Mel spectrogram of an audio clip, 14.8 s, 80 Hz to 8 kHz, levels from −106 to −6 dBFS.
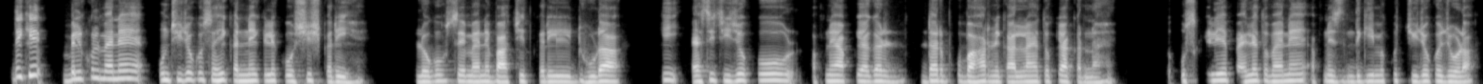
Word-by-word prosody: देखिए, 310 +4 +4 0.2
बिल्कुल 215 +6 0
मैंने 220 0 +4 0.3
उन 185 - +1
चीज़ों 190 +2 0
को 195 +1 -4
सही 175 +1 +2
करने 165 -1 +2
के 165 0 -4
लिए 170 - +2
कोशिश 160 +2 +1
करी 145 -2 0
है, 130 +3 -6 0.5
लोगों 145 +2 0
से 160 -1 +1
मैंने 150 0 +2
बातचीत 140 +2 +3
करी, 145 0 +1
ढूँढ़ा 150 +2 +3
कि 180 +4 -9 0.2
ऐसी 150 +5 +1
चीज़ों 170 +1 0
को 175 0 0 0.2
अपने 160 +4 -1
आप 160 0 +3
के 160 - 0
अगर 155 0 +2 0.4
डर 165 +3 +2
को 155 +1 -11
बाहर 150 +1 +4
निकालना 145 0 +1
है, 150 - +2
तो 150 +1 -6
क्या 150 +1 +2
करना 130 -3 -4
है? 140 +1 -6 0.7
उसके 165 +2 -2
लिए 180 0 +4
पहले 160 -1 +1
तो 165 - -5
मैंने 165 +3 +2
अपनी 160 - -3
ज़िंदगी 145 +1 -3
में 155 0 -2
कुछ 165 +1 -10
चीज़ों 155 0 -1
को 155 0 -2
जोड़ा, 145 -1 +1
155 Hz, 195 wpm, -25 LUFS, 145-170 Hz, 0.7 s, देखिए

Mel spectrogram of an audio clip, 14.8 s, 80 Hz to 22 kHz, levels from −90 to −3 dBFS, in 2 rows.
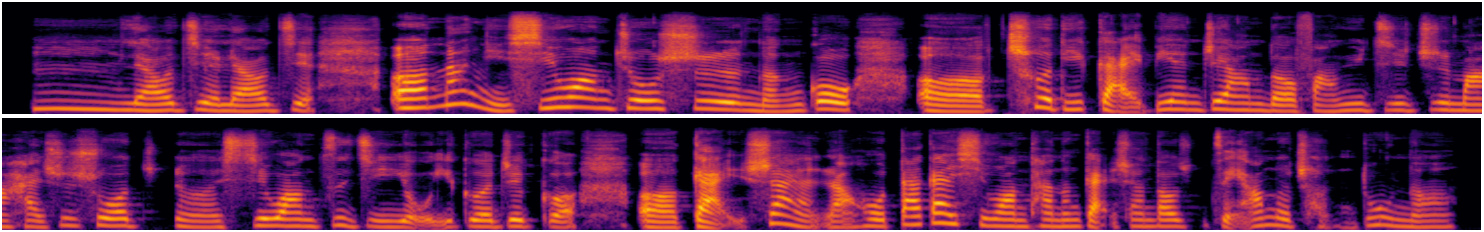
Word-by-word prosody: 嗯， 270 -3 -7
了 225 -1 0
解 225 0 -1
了 200 0 -1
解， 210 +2 -3 0.4
呃， 310 +1 +8
那 420 +4 -1
你 220 -8 -5
希 295 +9 +6
望 325 -3 +3
就 280 -1 +1
是 265 -2 +2
能 200 -1 -6
够， 255 -1 +5 0.3
呃， 190 -4 +3
彻 325 -3 +5
底 255 -3 -6
改 160 -7 +2
变 250 +1 -5
这 270 - +1
样 235 -3 -2
的 200 -2 0
防 205 +1 -7
御 230 - -7
机 230 +1 -6
制 240 +3 -4
吗？ 215 -2 0
还 210 0 -5
是 255 +5 -5
说， 245 0 0
这 245 +2 -15 0.2
呃， 200 -1 -8
希 245 +5 +1
望 235 -2 +1
自 260 +4 -7
己 210 -2 -3
有 - - -5
一 - - -8
个 215 +1 -2
这 225 +2 0
个， 200 -2 -4 0.3
呃， 190 -1 +2
改 - - +5
善， 295 -11 +3
然 195 - -2
后 230 -1 -3
大 285 +3 +2
概 340 +1 +4
希 255 - +2
望 230 -2 0
它 230 +1 -4
能 225 0 -6
改 - - +1
善 225 -1 -6
到 220 0 -2 0.2
怎 - - -3
样 235 +3 -3
的 240 - -4
程 215 - -4
度 255 -3 -8
呢？ 205 +1 -9
230 Hz, 245 characters per minute, -23 LUFS, 210-260 Hz, 0.4 s, 呃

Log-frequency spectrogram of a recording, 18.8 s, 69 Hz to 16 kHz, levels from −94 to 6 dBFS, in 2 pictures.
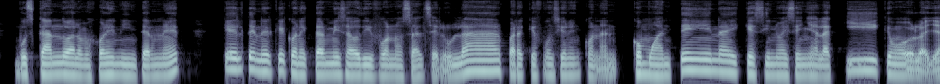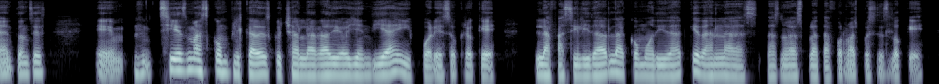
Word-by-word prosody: buscando 135 0 +2
a - - +5
lo 120 - +1
mejor 120 +2 0
en 130 -1 0
Internet 125 +6 0 0.4
que 185 - +2
el 180 0 0
tener 160 -6 +1
que 165 -1 -2
conectar 130 -2 +2
mis 130 0 -1
audífonos 120 -2 0
al 110 +2 -2
celular 165 +6 +1
para 125 - +1
que 125 0 -6
funcionen 125 +1 -4
con 120 - -5
an 65 0 -6
como 135 -2 +2
antena 165 +5 +2
y 145 - 0
que 140 -2 0
si 130 0 -5
no 125 0 -1
hay 125 - 0
señal 120 -1 -1
aquí, 170 +8 -2
que - - 0
muévalo 125 -2 +2
allá. - - 0
Entonces, 135 - -1 0.5
em, - - -2 0.3
sí 180 - +4
es 170 0 +3
más 175 -2 +2
complicado 140 -4 +3
escuchar 135 -1 -1
la 125 0 +2
radio 125 +1 +4
hoy 125 0 +2
en 125 0 -2
día 130 +4 +4
y 135 -6 -2
por - - -2
eso - - -3
creo - - -3
que - - 0 0.4
la 125 0 +3
facilidad, 120 +1 +1
la 150 -2 +1
comodidad 120 0 -1
que 160 - +2
dan 125 -1 0
las 120 -2 -4
las 115 0 -7
nuevas 120 0 -2
plataformas, 110 -3 -3
pues - - -9
es - - -9
lo - - -1
que - - -8
125 Hz, 200 wpm, -23 LUFS, 120-145 Hz, 0.5 s, a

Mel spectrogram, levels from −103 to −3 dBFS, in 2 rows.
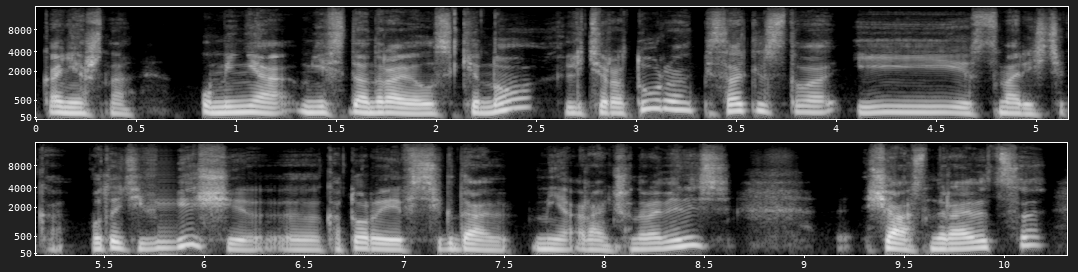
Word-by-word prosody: Конечно, 140 -5 0 0.3
у 160 - +2
меня 150 -1 +3
мне 155 -3 +1
всегда 155 +1 +2
нравилось 135 -4 +4
кино, 200 - 0 0.2
литература, 205 - 0
писательство 185 -5 -2
и 155 -2 -3
сценаристика. 130 -7 -4
Вот 145 +2 -1
эти 150 -3 +1
вещи, 165 - -1
э, 125 -1 -5
которые 140 -5 +3
всегда 135 -4 0
мне 140 -2 0
раньше 130 0 -4
нравились, 200 +9 0 0.7
щас - - +4
нравятся, 160 +11 +2
150 Hz, 130 wpm, -25 LUFS, 140-165 Hz, 0.7 s, нравилось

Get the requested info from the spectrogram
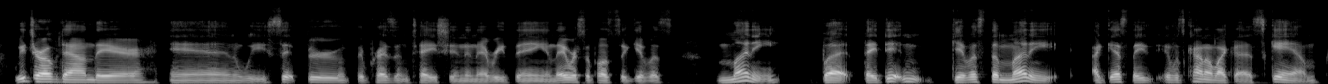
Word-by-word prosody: we - - +3
drove 125 -5 +7
down 110 -1 +4
there, 100 0 +2
and 95 -1 -4
we 80 -2 -7
sit - - -3
through 105 -4 -1
the - - -4
presentation 85 -2 -3
and 80 -1 -5
everything, 80 0 -3
and 80 +3 -7
they - - +5
were 105 -1 +3
supposed 90 -4 -2
to - - -4
give 85 +1 -4
us 85 +1 -6 0.4
money, 100 - 0 0.4
but 105 -1 +6
they 100 0 +4
didn't 130 +2 0 0.3
give 110 0 +1
us 115 0 0
the 115 - +6
money. 100 - +2 0.4
I 95 - +1
guess 115 +6 0
they 100 0 -2
it - - -3
was 105 -3 -6
kinda 125 -5 +2
like 95 -3 +1
a 80 0 -1
scam, 90 - -1
95 Hz, 165 wpm, -24 LUFS, 85-105 Hz, 0.4 s, drove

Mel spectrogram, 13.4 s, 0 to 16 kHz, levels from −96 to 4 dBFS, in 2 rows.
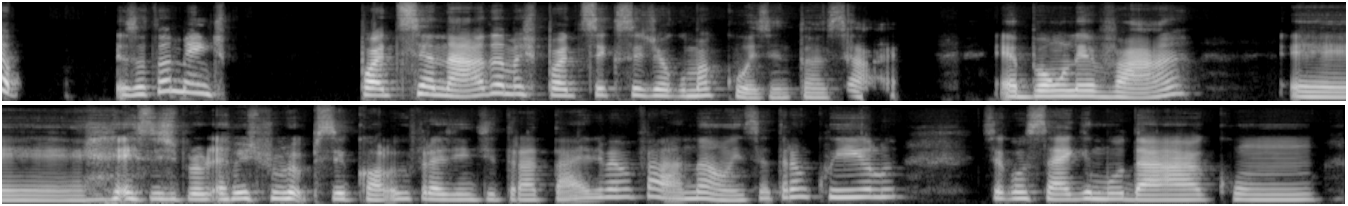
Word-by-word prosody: É, - - +6 0.5
exatamente. 290 +3 +1 0.6
Pode 245 -1 +6
ser 290 -3 +4
nada, 220 +6 +6
mas 285 -2 -1
pode 235 -1 0
ser 245 - -1
que 250 - -10
seja 235 -2 0
alguma 215 +2 -1
coisa. 160 -9 -5
Então, 160 +1 -6
sei 160 - -7
lá, - - -11 0.5
é 195 - +2
bom 200 +2 +4
levar, 200 - +2 0.5
eh, 175 -2 -1 0.2
esses 215 -2 +2
proble 200 +1 0
esse 230 0 -2
para 230 - -1
o - - +2
meu 225 - +3
psicólogo 210 -1 -2
pra 205 -2 +1
gente 190 0 -5
tratar 185 0 -4
e - - -4
ele 275 - -4
vai 280 - -1
me 280 - -13
falar: 285 -5 -2
"Não, 225 -6 0
isso 180 +6 -7
é - - -7
tranquilo, 280 +1 -2 0.4
você 235 - -4
consegue 225 -2 +1
mudar 190 -3 +2
com 190 -1 -5
210 Hz, 190 wpm, -21 LUFS, 185-245 Hz, 0.6 s, É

